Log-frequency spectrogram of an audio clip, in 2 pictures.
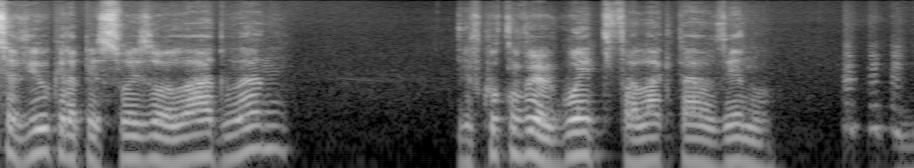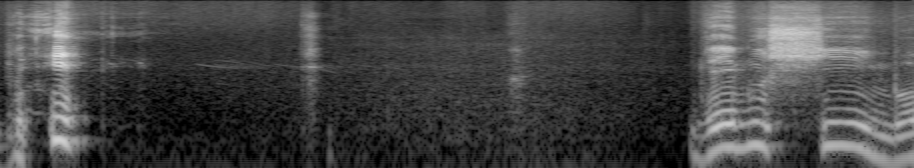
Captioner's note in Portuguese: risadas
